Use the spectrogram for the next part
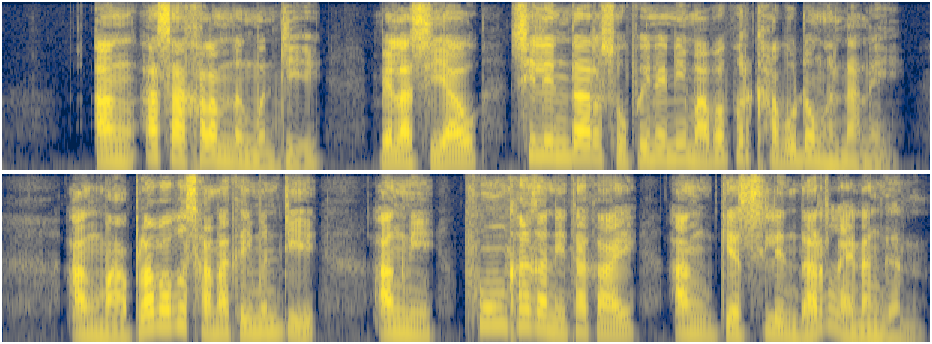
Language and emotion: Bodo, surprised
